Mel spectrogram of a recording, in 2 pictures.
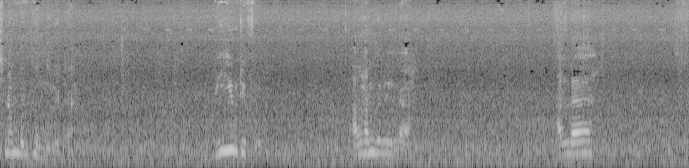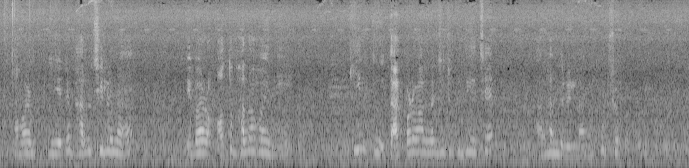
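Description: An older woman talks calmly and close by.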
